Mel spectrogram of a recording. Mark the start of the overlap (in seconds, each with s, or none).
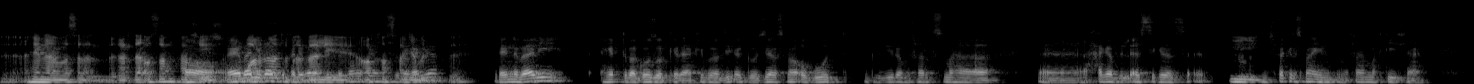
1.9 s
